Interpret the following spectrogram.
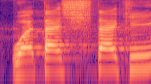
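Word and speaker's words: تشتكي: 1 2 3 Q samiallahu quallati tujadiluka fi zaujiha watastaki ilallah 1 2 3 watastaki ilallah tas di sini menggunakan huruf syin huruf Huruf syin berbeda dengan sin.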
